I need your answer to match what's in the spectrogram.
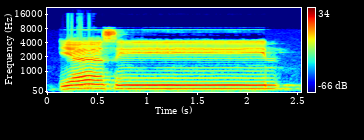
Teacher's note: یا کے اوپر کھڑی زبر ہے، اس کو تھوڑا شارٹ پڑھیں گے، اور سین کے اوپر بڑی مد ہے، اس کو زیادہ لمبا کریں گے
